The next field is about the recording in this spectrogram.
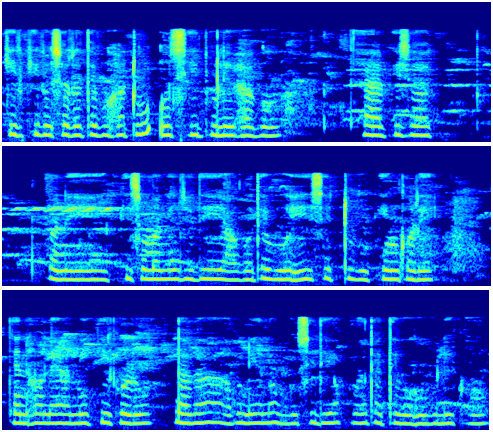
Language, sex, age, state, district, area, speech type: Assamese, female, 30-45, Assam, Udalguri, rural, spontaneous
